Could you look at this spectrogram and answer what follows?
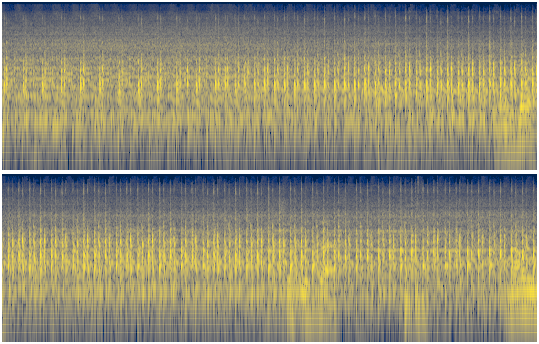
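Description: A Nomad vehicle's engine chugs at idle, a steady rhythmic mid-pitched rumble with a knocking pulse running continuously and fairly close throughout.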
